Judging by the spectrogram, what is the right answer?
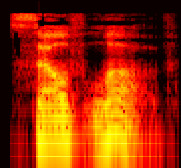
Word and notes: self-love: British English

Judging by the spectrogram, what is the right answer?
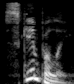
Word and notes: skimpily: British English

